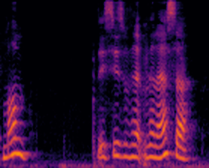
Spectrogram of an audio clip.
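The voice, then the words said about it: Put-on accent. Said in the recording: “that's a great whatever accent that is.”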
